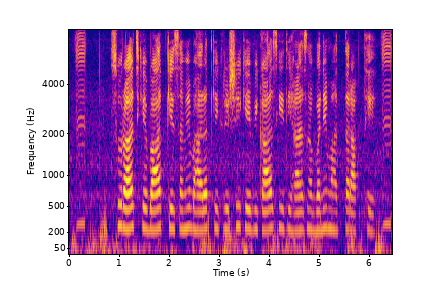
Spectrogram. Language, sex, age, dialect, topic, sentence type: Chhattisgarhi, female, 56-60, Central, agriculture, statement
